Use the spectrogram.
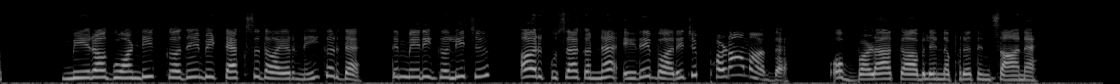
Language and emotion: Dogri, disgusted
